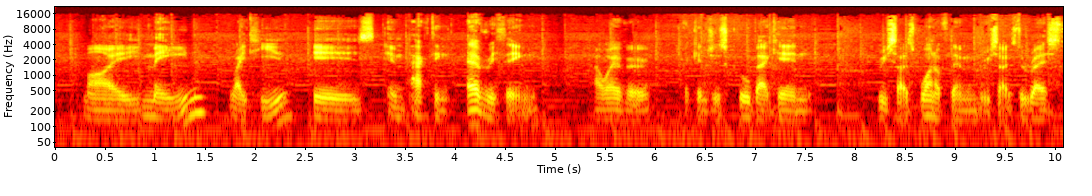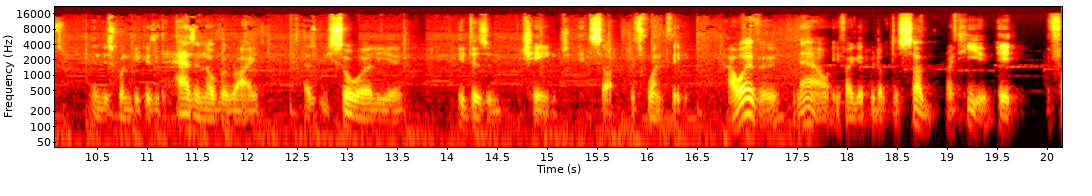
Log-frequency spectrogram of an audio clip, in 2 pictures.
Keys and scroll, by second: 18.9 Return, 19.4 BackSpace.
